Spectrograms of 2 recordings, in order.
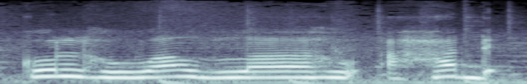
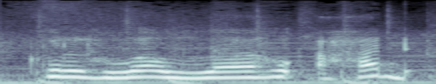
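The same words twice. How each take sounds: The two takes are said the same way.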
